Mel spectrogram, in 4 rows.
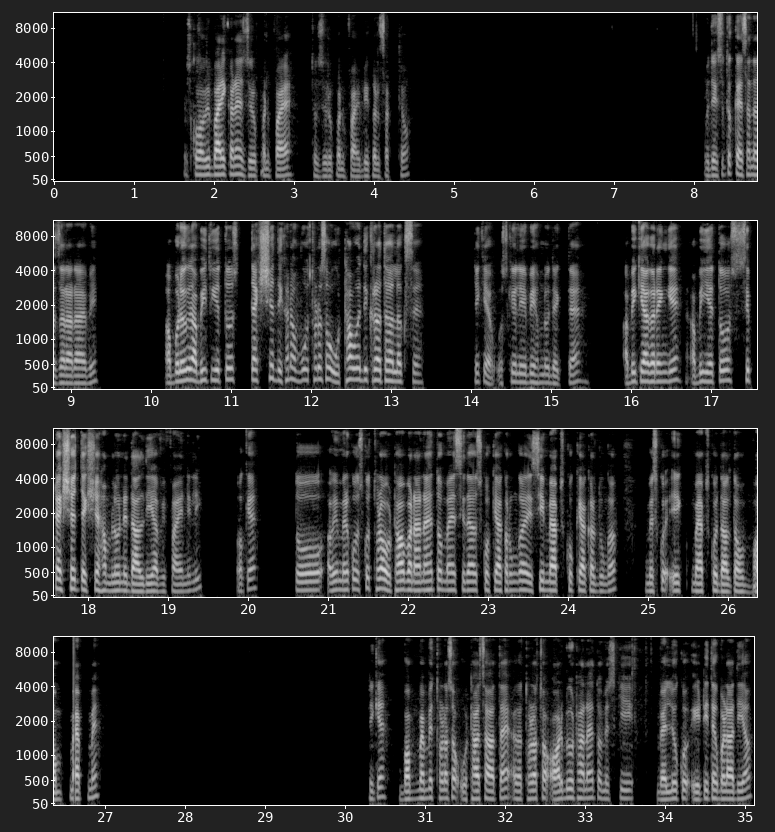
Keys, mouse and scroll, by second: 0.3 click, 1.3 KP_0, 3.2 middle click, 3.6 middle click, 3.9-5.5 alt+middle drag, 6.3 click, 7.0 click, 7.3 middle click, 7.6 middle click, 8.1-9.8 middle drag, 10.4 middle click, 10.8 middle click, 11.1 middle click, 12.8 middle click, 12.9 middle click, 13.2 middle click, 15.0 click, 20.0 click, 21.5 click, 23.9-25.8 drag, 27.1 click, 28.2 click, 28.4 click, 31.9 click.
